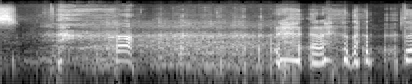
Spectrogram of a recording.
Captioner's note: laughter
